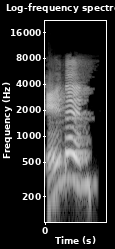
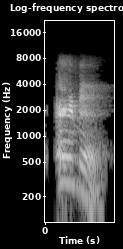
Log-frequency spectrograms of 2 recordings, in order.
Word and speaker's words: Amen: gets drafted first austin amen and give me amen without the magic be saying the graphics give me an amen i assume it's pronounced like the religious word and number six near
